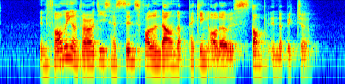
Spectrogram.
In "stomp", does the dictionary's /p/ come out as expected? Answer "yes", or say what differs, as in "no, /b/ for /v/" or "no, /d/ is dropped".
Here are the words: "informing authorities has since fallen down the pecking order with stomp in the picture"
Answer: yes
